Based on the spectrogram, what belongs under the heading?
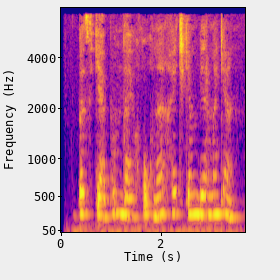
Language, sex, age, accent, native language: Uzbek, female, 18-24, Andijon, Uzbek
